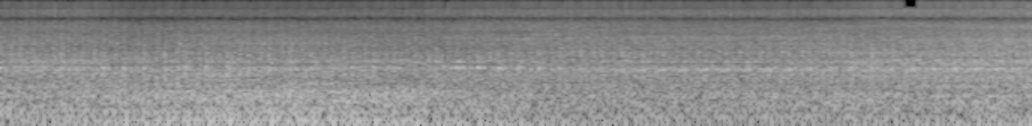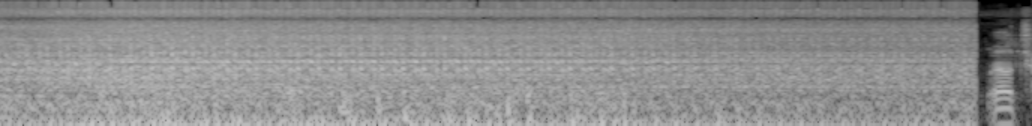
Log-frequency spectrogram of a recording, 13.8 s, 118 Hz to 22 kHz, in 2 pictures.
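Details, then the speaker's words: Ford 7.3 Powerstroke diesel truck idles with a steady, even clatter and no missing beats, and takes a little throttle fine. This follows removing and re-torquing the injectors; an earlier fuel pump and return spring job hadn't fixed it. It runs much better; oil flows from front injectors 1, 3, 5 but not 7. "It sounded like it was running fine. I did give it a little bit of gas and everything was good."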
